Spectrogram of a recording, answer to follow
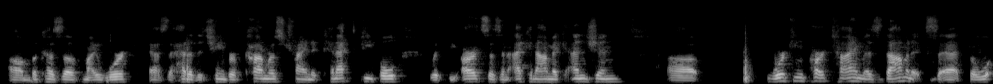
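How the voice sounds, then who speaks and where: A man running for office, answering interview questions in an earnest, measured way with frequent ums. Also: medium pitch. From United States, Chicago. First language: Polish. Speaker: political candidate, guest.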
